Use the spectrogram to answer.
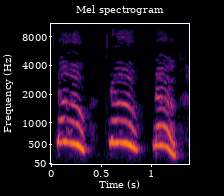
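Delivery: very high, drawn-out mock wail; inner protest. You inwardly refusing after saying yes, mock wail. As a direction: wail no in comic despair. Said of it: "But inside you're going".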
